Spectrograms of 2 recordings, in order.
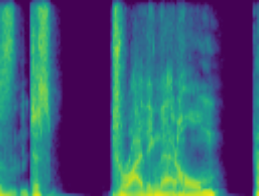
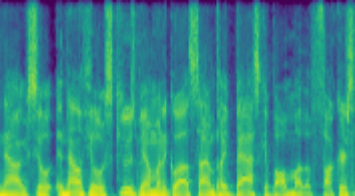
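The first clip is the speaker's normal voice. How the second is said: ordinary talk, nothing marked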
